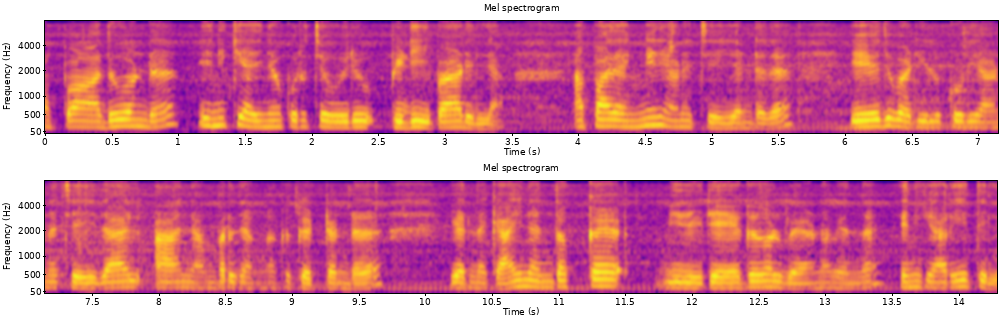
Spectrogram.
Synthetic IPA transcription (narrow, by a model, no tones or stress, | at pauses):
ɐpːoːɐðuɣo̞ɳɖɨenikʲːɨɐðineːkːurit͡ɕːɨoɾupiɽipaːɽilːɐ | ɐpːoːɐðe̞ŋːɐnejaːɳɨt͡ɕe̞jːeɳɖɐðɨ | e̞ːðuʋɐɻijilkuːɽijaːɳɨt͡ɕe̞jt̪aːlaːnɐmbɐrɲɐŋːɐɭkːɨkeʈːeɳɖɐðɨ | e̞nːokːɐðine̞nd̪o̞kːe̞ | iɾe̞ːɡɐɣɐɭʋe̞ːɳɐme̞nːɨenikʲːɨɐrijit̪ːilːɐ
